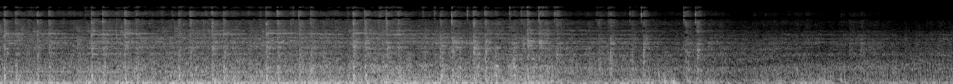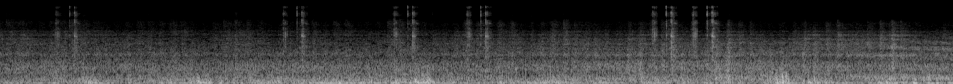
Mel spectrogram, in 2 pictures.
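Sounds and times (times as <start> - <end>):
train wheels knocking over rail joints: 0.0 - 7.4, 16.0 - 18.7
freight train rumble: 0.0 - 19.0.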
